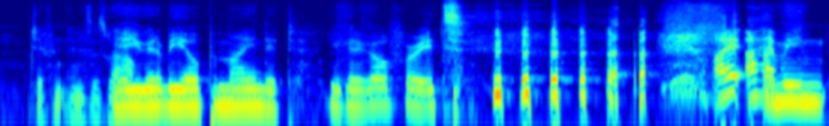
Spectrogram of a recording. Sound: laughs

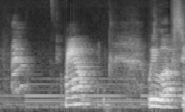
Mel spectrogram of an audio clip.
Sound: mimics meow

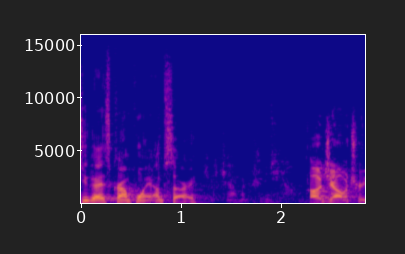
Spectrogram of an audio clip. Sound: team whispers

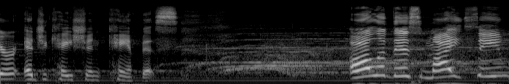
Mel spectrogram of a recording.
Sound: applause

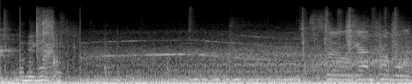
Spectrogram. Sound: siren wails

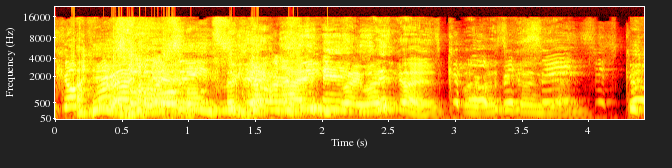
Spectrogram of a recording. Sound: all laughing

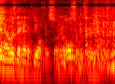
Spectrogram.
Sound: laughter

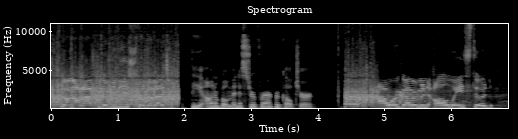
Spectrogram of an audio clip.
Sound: some Applause

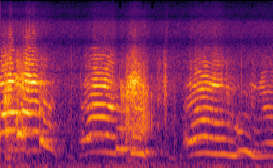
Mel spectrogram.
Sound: groaning

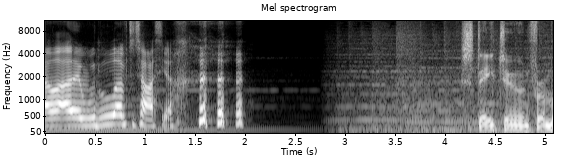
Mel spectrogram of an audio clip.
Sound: laughs

